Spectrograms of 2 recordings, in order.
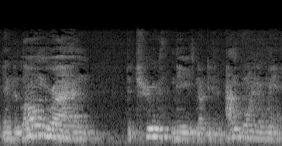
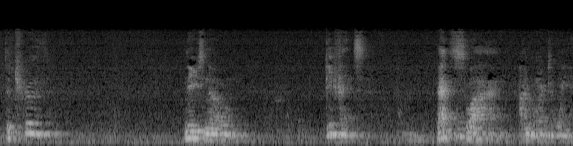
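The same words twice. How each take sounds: First: Slow and even, leaning on truth; slow, deliberate quote. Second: Soft, broken up by long pauses; quoted motto, halting. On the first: Marshall's motto restated slowly and firmly. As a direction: spell it out steadily with weight on truth. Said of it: "He said". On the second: Marshall's motto, murmured with long gaps. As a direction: let each word sit alone, hushed. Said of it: "he said". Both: Retold or imitated.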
